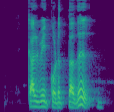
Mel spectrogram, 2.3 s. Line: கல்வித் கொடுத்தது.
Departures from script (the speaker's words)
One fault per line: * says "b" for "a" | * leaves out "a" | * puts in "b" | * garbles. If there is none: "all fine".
all fine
